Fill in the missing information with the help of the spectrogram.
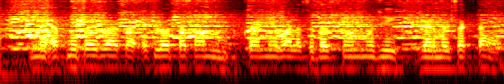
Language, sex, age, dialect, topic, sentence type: Hindi, male, 18-24, Awadhi Bundeli, banking, question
